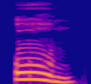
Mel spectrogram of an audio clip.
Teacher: प्लुत स्वर के उच्चारण में ह्रस्व स्वरों की अपेक्षा तिगुना समय लगता है।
